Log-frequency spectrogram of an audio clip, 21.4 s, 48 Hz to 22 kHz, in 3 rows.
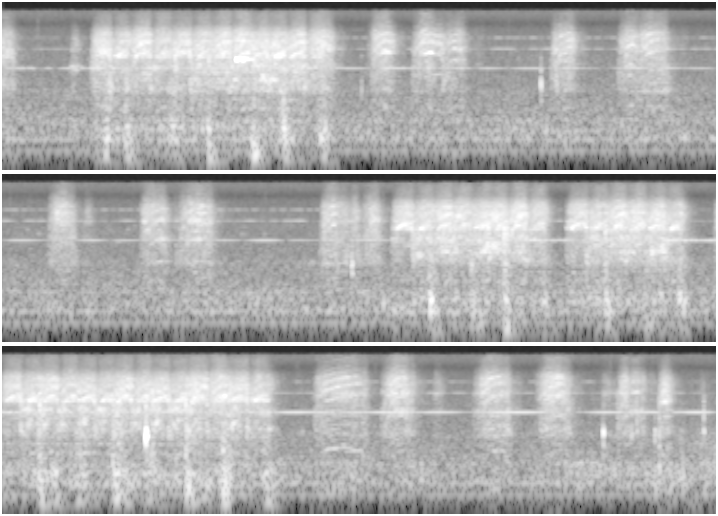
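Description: Dynamixel AX-12 servos of a hexapod robot whirring in bursts as the legs and neck move: several runs of two to three seconds and many short spurts, with pauses between. A faint steady high tone sits under it.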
